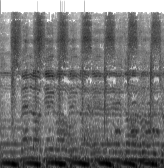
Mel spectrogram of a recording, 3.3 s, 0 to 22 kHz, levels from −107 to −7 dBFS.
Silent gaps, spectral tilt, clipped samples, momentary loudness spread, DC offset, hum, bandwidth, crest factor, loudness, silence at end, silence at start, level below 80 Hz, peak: none; -4.5 dB/octave; under 0.1%; 2 LU; under 0.1%; none; 16.5 kHz; 12 dB; -13 LUFS; 0 s; 0 s; -28 dBFS; 0 dBFS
